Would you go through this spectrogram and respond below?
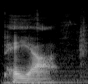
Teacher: we're going to sort of peel the tongue down so we kind of hit that Y sound very lightly, not fully up in the position. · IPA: /j/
